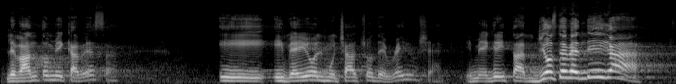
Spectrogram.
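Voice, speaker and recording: A male pastor, telling a story in a relaxed sermon and slipping into English phrases. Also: on the high side, a little slow. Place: church sanctuary. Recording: reverberant church hall.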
